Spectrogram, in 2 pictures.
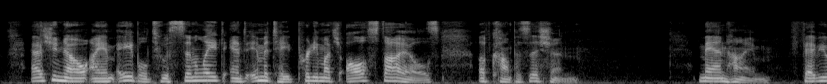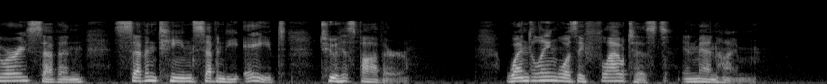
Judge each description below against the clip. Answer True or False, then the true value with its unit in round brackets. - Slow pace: True (105 wpm)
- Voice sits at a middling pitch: True (145 Hz)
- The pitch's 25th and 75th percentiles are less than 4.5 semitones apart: False (5.1 semitones)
